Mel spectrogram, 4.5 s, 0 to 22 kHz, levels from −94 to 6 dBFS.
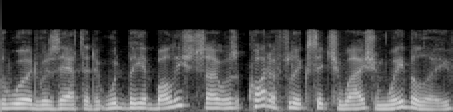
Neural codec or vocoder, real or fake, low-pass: codec, 16 kHz, 4.8 kbps, FACodec; fake; 7.2 kHz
